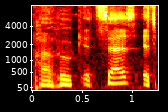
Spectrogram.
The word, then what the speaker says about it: Pahuk: And then eventually they put up Pahuk. It's pronounced Pahukit.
